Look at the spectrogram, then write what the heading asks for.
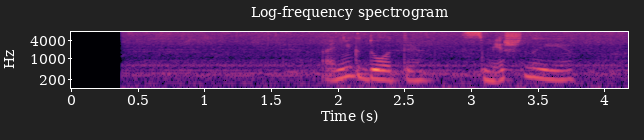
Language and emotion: Russian, neutral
